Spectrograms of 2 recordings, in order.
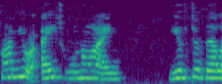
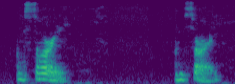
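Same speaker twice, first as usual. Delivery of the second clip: mock barely-there whisper, choking up; 4 semitones lower, 8 dB quieter than usual. Retelling how the guys on TV stopped their stories: imitating someone choked up. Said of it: "and get really choked up".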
